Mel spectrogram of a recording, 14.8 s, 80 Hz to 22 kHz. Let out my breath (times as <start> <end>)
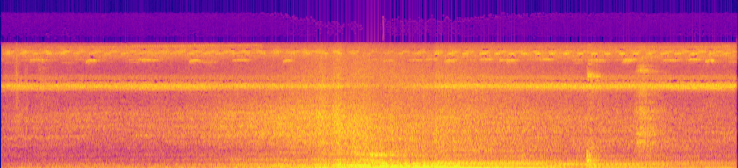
11.8 13.8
